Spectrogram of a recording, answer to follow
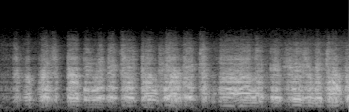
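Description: A radio amateur's voice received over the air, coming through the loudspeaker of a homebrew octal-valve superhet communications receiver, with the thin, bass-less sound of a radio.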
